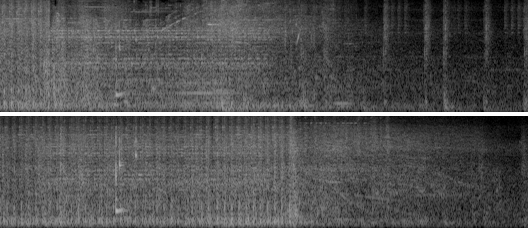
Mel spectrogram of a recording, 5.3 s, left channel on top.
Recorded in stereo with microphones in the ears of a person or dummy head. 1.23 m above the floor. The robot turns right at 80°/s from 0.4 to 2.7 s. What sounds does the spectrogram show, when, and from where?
1.1 s dripping: 65° right (ahead or behind); by 1.5 s 60° right (ahead or behind)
